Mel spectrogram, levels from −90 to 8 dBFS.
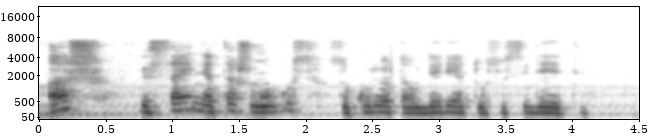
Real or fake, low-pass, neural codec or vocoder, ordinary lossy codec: real; 7.2 kHz; none; MP3, 96 kbps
